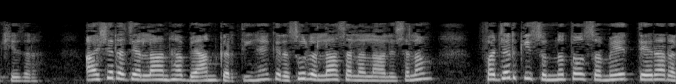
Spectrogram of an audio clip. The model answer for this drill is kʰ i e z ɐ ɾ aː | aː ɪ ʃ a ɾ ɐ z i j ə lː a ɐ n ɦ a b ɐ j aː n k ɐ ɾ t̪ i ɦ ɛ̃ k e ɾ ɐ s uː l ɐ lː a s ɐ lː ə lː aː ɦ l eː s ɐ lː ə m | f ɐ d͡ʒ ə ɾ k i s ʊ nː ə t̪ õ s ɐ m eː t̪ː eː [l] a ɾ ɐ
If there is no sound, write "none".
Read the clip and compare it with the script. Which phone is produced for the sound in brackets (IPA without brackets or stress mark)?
ɾ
